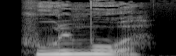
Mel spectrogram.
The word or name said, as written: hulmur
